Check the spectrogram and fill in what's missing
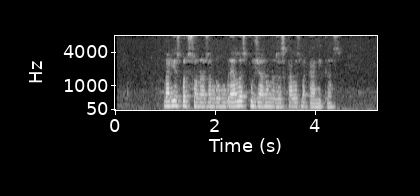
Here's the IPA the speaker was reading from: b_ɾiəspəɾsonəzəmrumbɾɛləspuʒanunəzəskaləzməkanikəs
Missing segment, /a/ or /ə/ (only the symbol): a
